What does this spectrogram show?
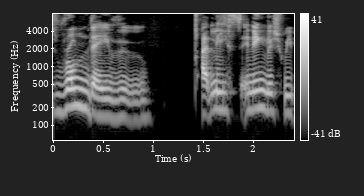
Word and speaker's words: rendezvous: someone um but we we pronounce it rendezvous i think it's quite similar to how they pronounce it in french um i guess they say it with a more french accent but we say rendezvous rendezvous like that so yeah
